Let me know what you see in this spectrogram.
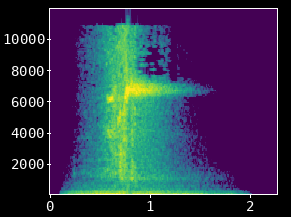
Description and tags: VSH-53-plastic-hand-rub-squeak-short
Plastic foley performed with hands. Part of my ‘various hits’ pack - foley on concrete, metal pipes, and plastic surfaced objects in a 10 story stairwell. Recorded on iPhone. Added fades, EQ’s and compression for easy integration.
crack, fist, hand, hit, hits, human, kick, knuckle, plastic, pop, slam, slap, slip, smack, squeak, sweep, thump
